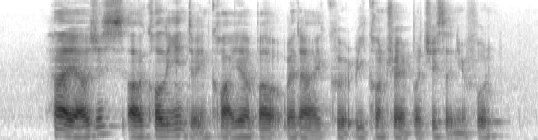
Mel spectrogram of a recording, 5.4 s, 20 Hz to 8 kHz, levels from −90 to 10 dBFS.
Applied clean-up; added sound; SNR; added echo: neural mask model Resemble Enhance denoiser.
